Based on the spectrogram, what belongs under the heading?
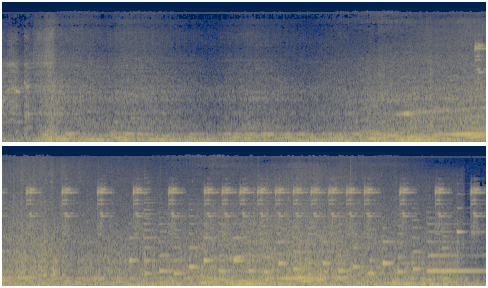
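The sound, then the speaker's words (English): A car engine rumbles and revs up as Freddy's car pulls away from Ladybug Town, heading to Dragontown, its pitch climbing steadily, while a quick series of high electronic beeps chirps over the second half. “Freddy sighed and got back into her car.”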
